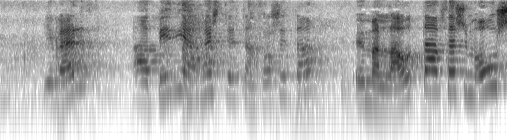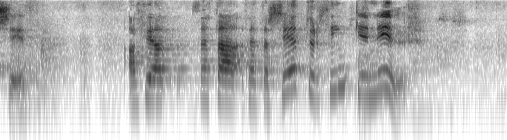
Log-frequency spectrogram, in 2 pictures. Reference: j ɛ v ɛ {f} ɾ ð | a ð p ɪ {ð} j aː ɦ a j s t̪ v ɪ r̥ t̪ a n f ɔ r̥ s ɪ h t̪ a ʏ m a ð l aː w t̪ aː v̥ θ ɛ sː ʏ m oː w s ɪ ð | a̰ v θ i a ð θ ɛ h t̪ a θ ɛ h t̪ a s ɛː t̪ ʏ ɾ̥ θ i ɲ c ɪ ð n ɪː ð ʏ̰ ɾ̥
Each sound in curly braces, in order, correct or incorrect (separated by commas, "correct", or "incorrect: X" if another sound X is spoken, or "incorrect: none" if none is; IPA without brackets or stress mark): incorrect: none, correct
